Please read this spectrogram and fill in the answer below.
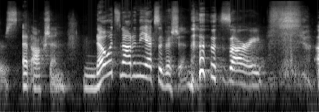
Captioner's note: laughs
